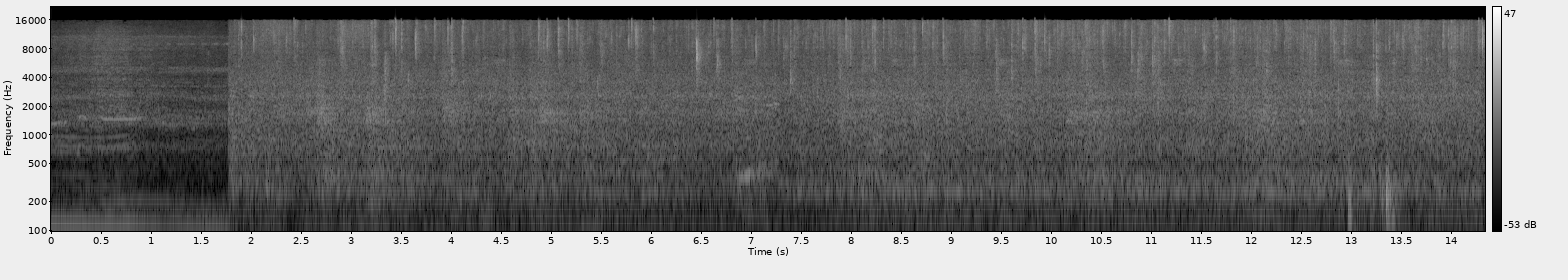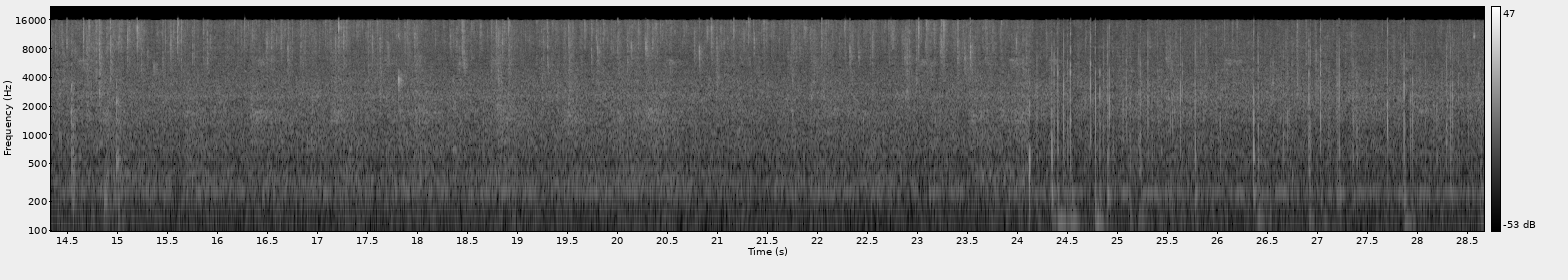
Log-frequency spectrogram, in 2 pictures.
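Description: Steady rain falling, a dense patter of drops on wet ground and leaves, starting about two seconds in after a quieter stretch with a low hum. Near the end, scattered knocks and thumps sound over the rain.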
